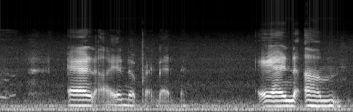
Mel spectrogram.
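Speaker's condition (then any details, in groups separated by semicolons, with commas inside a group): Friedreich ataxia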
